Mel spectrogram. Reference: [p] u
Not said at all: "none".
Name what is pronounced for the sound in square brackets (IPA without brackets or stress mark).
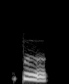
p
